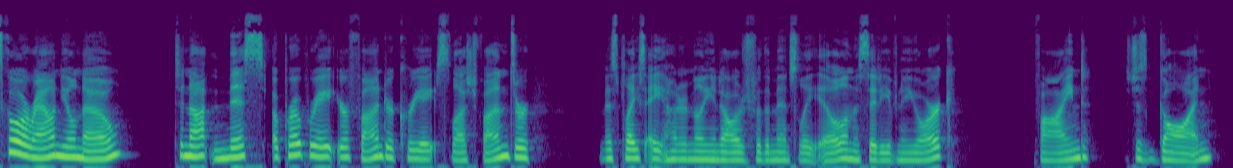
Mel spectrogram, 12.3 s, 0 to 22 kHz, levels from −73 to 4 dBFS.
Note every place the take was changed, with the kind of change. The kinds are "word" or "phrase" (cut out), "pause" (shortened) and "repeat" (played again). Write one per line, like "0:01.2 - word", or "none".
0:10.4 - phrase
